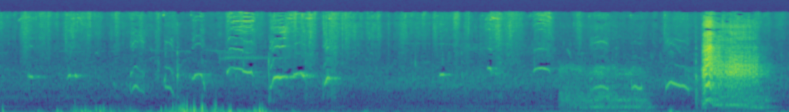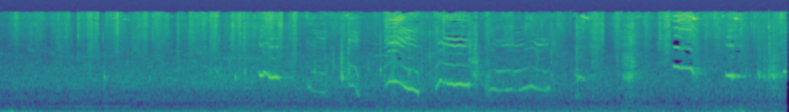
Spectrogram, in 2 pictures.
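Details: Several puppies at play give short, high, squeaky whimpers that bend up and down, scattered throughout, over low thumping and scuffling and a brief loud rush of noise midway.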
